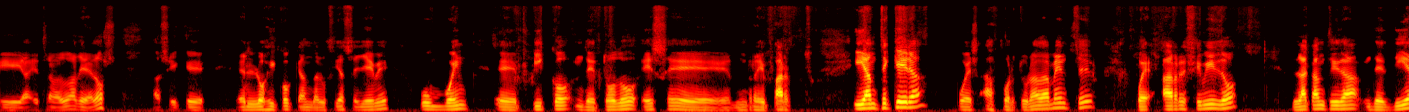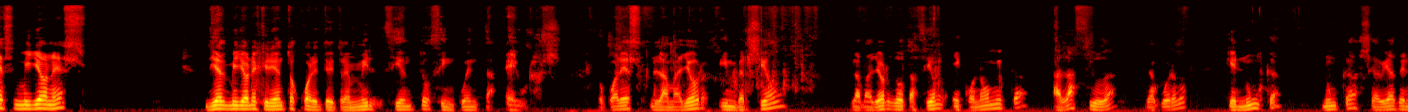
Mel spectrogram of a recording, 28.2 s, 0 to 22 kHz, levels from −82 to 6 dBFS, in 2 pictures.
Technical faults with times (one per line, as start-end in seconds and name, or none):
none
